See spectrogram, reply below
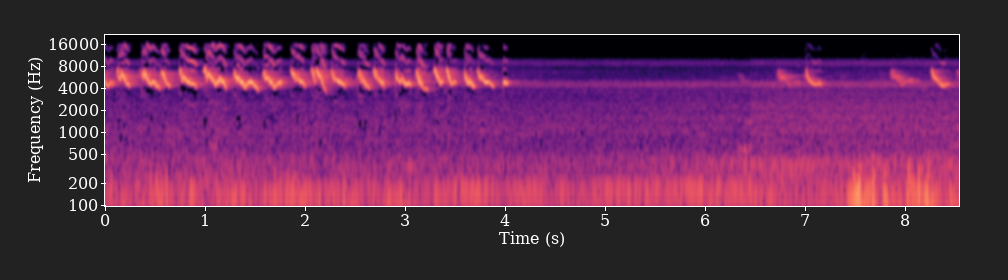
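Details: Beside the Kỳ Cùng river a white-eye delivers four seconds of fast, thin, high twittering in the líu style, then falls quiet, with only a few isolated high chirps near the end.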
